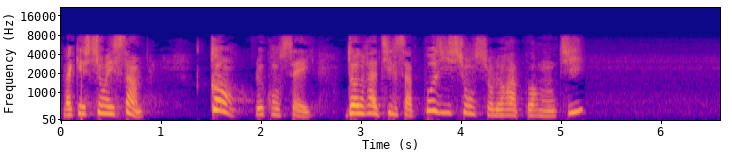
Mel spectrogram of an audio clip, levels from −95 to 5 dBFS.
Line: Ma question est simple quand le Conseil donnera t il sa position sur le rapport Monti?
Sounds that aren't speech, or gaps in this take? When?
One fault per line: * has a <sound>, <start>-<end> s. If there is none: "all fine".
all fine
